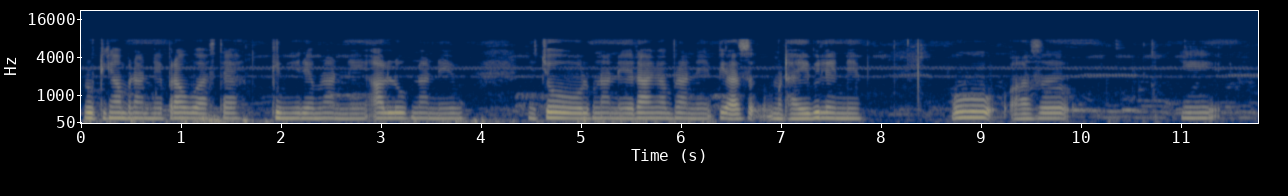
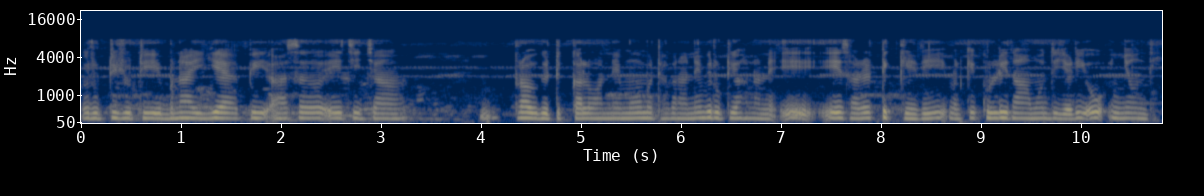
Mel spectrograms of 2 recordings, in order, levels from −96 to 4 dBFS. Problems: low volume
